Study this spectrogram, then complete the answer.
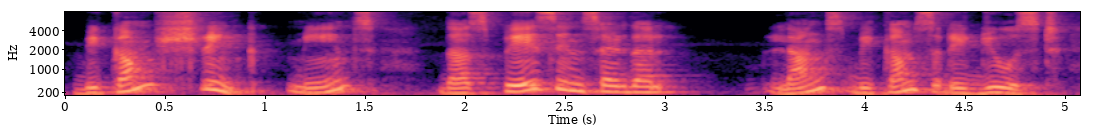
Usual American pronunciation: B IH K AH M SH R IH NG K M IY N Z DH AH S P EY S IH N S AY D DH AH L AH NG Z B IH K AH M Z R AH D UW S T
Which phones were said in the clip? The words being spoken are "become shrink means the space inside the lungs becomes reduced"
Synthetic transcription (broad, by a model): B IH K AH M SH R IH NG K M IY N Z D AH S P EY S IH N S AY D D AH L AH NG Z B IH K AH M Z R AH D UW S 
